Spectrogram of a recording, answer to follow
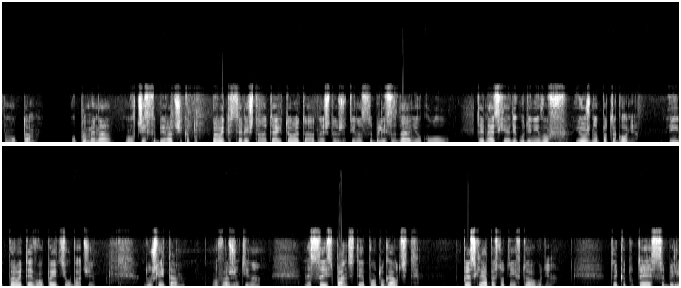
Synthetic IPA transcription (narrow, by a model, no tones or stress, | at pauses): əmot̪ːam | ot̪plɛmɛnamolˠt͡ʃisəbiɾat͡ʃikɐt̪ɔpɤɾvit̪ɛsɛliʃt̪ənɐt̪ɛɾit̪ɔɾijət̪ənɐd̪nɛʃnəːɾʒɛnt̪inəsəbilisəzd̪ad̪ɛniokolˠʊ | t̪ɾinajsɛ̥xilʲəd̪iɡod̪inivəfjuʒnəpɐt̪ɐɡɔniəipɤɾvit̪ɛːvɾopɛjt̪siobat͡ʃɛ | d̪oʃlit̪am | vɐfɐɾʒɛnt̪inə | nɛsɤispant̪si̥t̪ɛɐpoɾt̪uɡalˠt̪si̥t̪ʰɛ̥ | pɾɛsxilʲad̪əpɛt̪t̪ɔt̪inift̪ɔɾəɡod̪inə | t̪ɤjkɐt̪ɔt̪ɛsəbili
